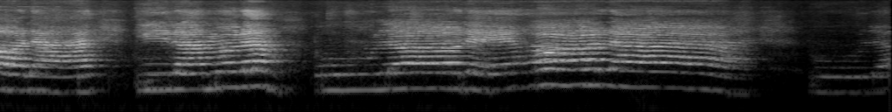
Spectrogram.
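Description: Young girls singing an Assamese poem together, in sung phrases broken by short pauses; the last phrase, starting about six seconds in, is quieter.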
